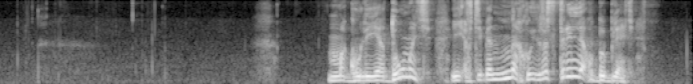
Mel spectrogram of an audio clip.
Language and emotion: Russian, angry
